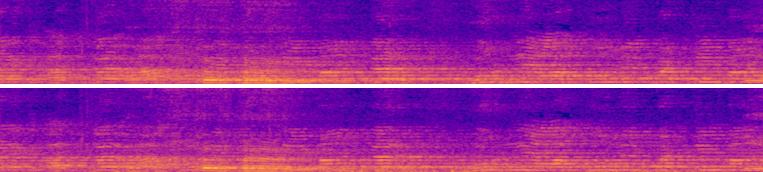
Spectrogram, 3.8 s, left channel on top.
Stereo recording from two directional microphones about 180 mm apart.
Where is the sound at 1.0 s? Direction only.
50° right (ahead or behind).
